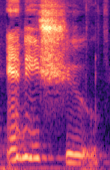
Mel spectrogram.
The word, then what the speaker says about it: Enyshou: So one beard that has been demonstrated is a beard using the Zentangle pattern called Any Shoe. It's ENYSHOU. And Any Shoe, Can you spell that again?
